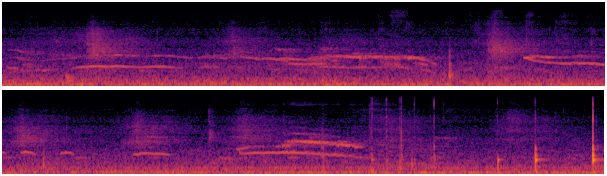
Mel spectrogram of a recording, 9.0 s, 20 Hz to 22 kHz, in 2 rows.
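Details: Mudhol Hound puppy, one of a litter of six born 16 November 2020, playing with its mother Jimmy, who calms it: a run of high, wavering whines and whimpers that rise and fall, some drawn out and bending, with a few sharp clicks near the end.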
